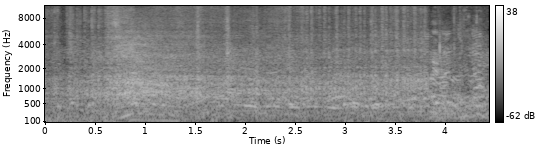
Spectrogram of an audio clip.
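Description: A boat engine running steadily, with people's voices over it.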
